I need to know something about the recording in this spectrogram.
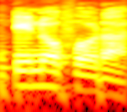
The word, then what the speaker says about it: Ctenophora: जो टिनो वर्ड है, ठीक है, इसमें सी है, ये साइलेंट रहेगा।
